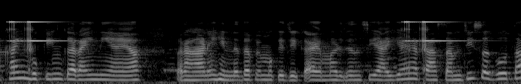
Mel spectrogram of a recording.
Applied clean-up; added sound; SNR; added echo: none; Bicycle bell; 0 dB; none.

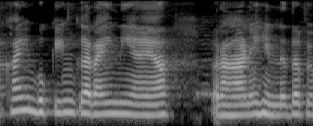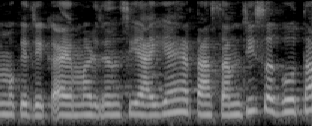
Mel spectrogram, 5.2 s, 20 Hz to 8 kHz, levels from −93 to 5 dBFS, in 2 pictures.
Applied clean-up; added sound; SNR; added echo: none; none; none; none.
